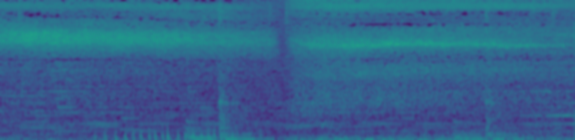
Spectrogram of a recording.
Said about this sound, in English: Two more breaths. Final inhale and exhale.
